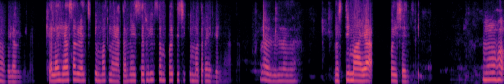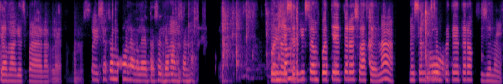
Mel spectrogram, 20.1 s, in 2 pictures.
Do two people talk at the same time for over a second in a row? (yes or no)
yes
